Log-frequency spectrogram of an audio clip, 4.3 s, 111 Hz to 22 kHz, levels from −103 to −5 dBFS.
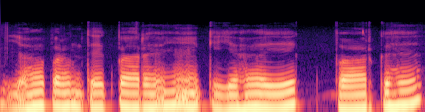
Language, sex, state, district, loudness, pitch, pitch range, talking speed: Hindi, male, Delhi, New Delhi, -12 LUFS, 140 Hz, 130-145 Hz, 170 wpm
